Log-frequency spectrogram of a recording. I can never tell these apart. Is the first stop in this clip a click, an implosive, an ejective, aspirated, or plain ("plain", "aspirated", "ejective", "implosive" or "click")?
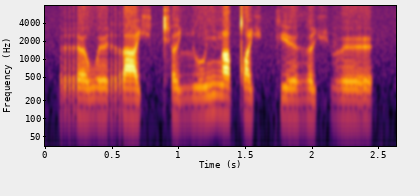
aspirated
